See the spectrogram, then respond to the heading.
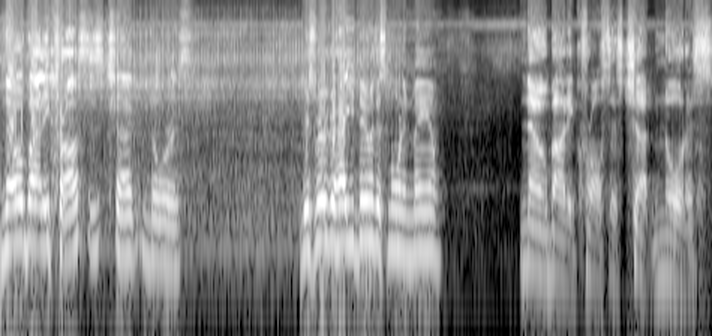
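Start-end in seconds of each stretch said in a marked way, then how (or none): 6.9-9.5 very low, hushed Birmingham gangster drawl. Speaker repeats a line in a show's style; Peaky Blinders voice. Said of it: "In the best Peaky Blinders voice".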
